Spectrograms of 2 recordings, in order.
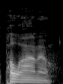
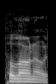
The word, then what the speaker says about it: Pollono: appreciate it most people from new england is pilano but polono is the correct pronunciation now luke said dude you gotta watch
